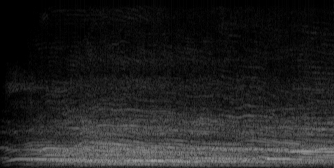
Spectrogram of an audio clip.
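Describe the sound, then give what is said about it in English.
A theatre crowd erupts in loud, sustained hissing and screaming, many shrill voices yelling over one another in a dense, unbroken roar that swells within the first moment and holds steady. “They hissed and screamed.”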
